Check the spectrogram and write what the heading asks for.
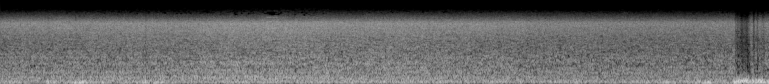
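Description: Wind rushing over the microphone outdoors: a loud, steady hiss, with low gusty rumbles coming in near the end.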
